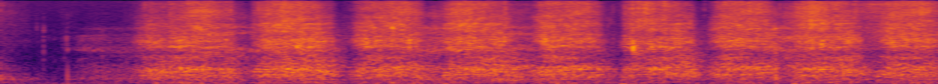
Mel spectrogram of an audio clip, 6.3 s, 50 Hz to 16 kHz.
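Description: Back of a steel wood chisel rubbed back and forth on 100-grit sandpaper on a flat board, in a steady run of strokes starting about a second in. The chisel's back is being flattened and its protective coating ground off.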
